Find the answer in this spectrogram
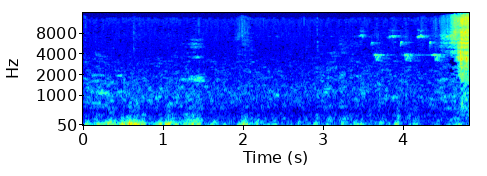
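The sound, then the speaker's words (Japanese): Birds call intermittently over a low, rumbling outdoor background near Makomanai Park, which is surrounded by roads with fairly heavy car traffic, with short honking or chirping cries standing out faintly, and a brief high rush near the end. “なんか鳥が鳴いておりますね。”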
